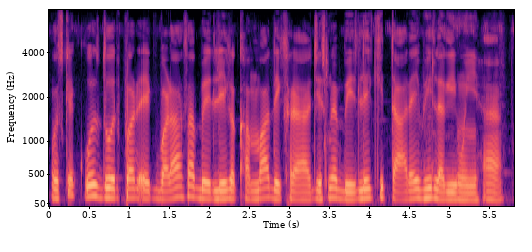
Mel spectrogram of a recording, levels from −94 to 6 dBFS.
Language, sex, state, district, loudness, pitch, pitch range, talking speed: Hindi, male, Jharkhand, Garhwa, -16 LUFS, 125 Hz, 115-140 Hz, 215 wpm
